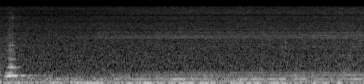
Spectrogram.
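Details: Old turntable, second of two after quick maintenance, with serious noise problems: steady low hum and rumbling buzz in the output, caused by a floating ground wire acting as a parasitic capacitor picking up interference.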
